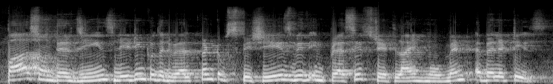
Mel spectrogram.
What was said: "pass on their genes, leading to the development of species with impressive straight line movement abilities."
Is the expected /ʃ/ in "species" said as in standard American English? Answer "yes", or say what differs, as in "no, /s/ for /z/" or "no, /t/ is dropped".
yes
